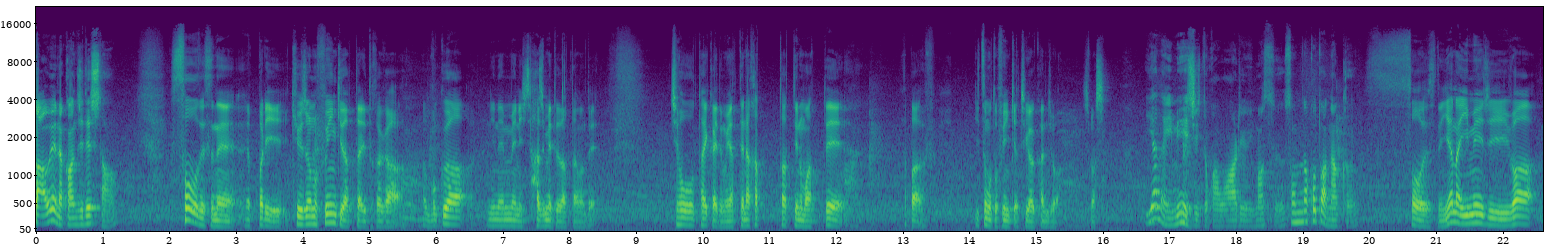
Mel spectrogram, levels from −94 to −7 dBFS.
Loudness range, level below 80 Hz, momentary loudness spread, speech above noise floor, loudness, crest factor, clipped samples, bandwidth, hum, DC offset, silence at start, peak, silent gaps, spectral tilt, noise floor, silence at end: 5 LU; -66 dBFS; 20 LU; 20 dB; -29 LUFS; 20 dB; under 0.1%; 15.5 kHz; none; under 0.1%; 0 s; -10 dBFS; none; -4 dB/octave; -49 dBFS; 0 s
